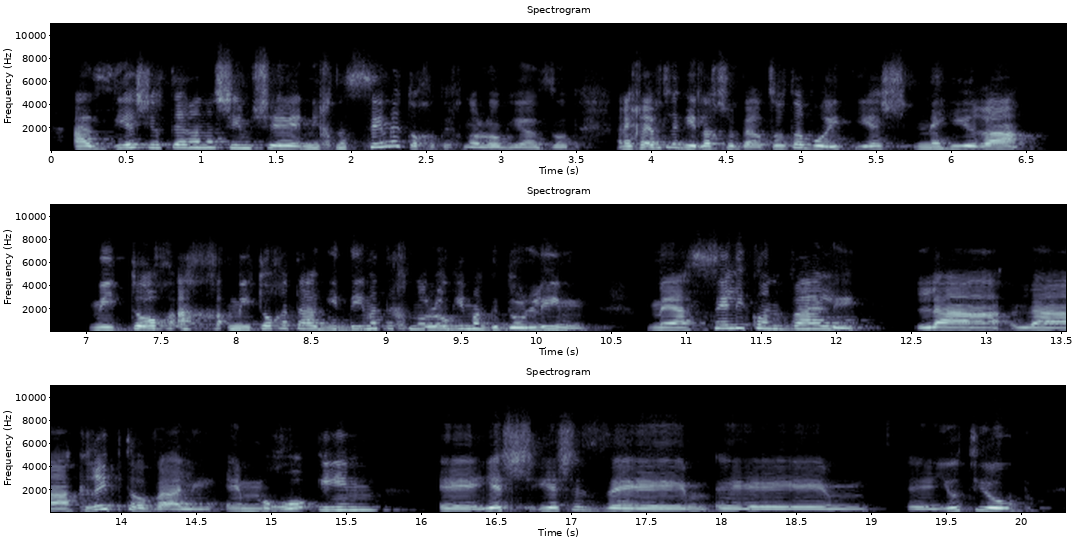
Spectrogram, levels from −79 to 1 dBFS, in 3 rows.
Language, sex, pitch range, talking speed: Hebrew, female, 185-235 Hz, 90 wpm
